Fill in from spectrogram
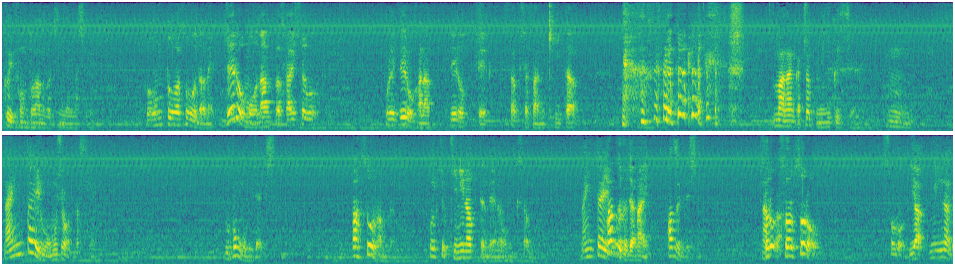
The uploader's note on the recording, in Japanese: １月に録音したものです。音質が悪く聞き取りづらいかと思いますがご容赦ください。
